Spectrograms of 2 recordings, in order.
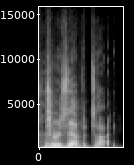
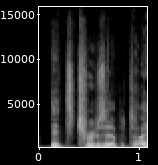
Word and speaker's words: tirzepatide: Say it how you say it. T-I-R. Tirzepatide. Tirzepatide.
